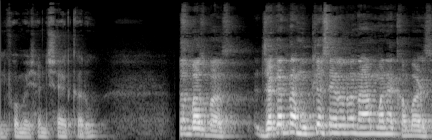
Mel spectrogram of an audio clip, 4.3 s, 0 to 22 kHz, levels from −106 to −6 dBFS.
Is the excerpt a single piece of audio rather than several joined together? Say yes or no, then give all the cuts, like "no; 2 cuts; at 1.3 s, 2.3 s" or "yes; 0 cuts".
no; 1 cut; at 1.8 s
